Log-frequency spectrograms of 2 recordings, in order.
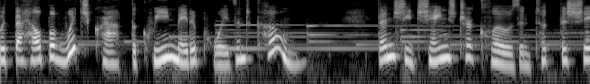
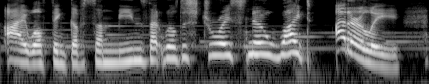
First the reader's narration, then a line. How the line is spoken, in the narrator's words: she screeched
